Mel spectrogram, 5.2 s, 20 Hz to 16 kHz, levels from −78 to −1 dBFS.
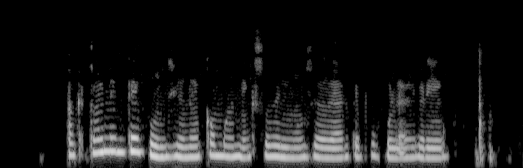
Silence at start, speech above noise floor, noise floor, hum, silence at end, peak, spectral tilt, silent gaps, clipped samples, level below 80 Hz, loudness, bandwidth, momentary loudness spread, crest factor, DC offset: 0.65 s; 41 dB; -63 dBFS; none; 0.3 s; -6 dBFS; -8.5 dB/octave; none; under 0.1%; -66 dBFS; -23 LUFS; 7 kHz; 14 LU; 16 dB; under 0.1%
